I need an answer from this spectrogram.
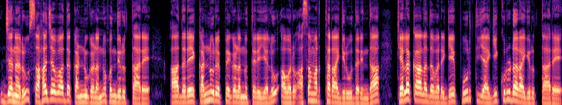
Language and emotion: Kannada, neutral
